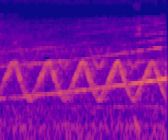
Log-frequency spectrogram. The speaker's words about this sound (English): So I'm just looking at an ambulance in front of me. Oh, thank God he's doing a U-turn. And you'll hear the wonderful sound of an Aussie emergency siren.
